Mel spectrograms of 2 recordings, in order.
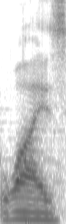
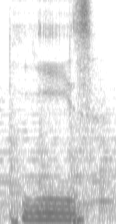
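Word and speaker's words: Ys: Yeah, he did. So I pronounced it wise and then I had to go back and re-record that audio because I found out oh it's pronounced Ye.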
